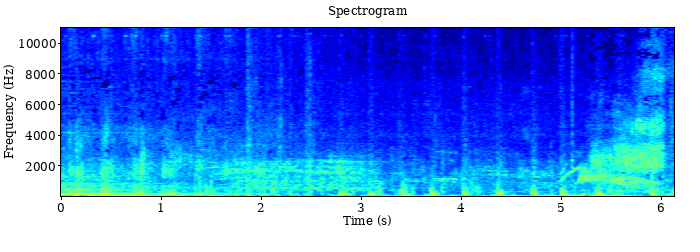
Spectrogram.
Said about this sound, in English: These are some prime stallions.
